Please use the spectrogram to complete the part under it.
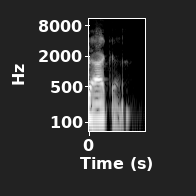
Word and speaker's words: DACA: Is it DACA action or for DACA? – They pronounce it DACA. It's not a real word. You can pronounce it however you want.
